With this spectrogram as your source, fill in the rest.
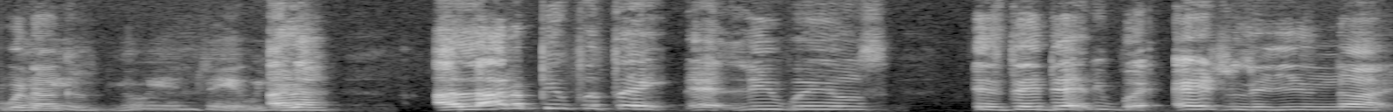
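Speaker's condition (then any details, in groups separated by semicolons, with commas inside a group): Spastic quadriplegic cerebral palsy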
